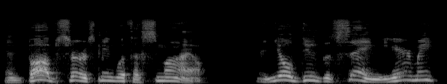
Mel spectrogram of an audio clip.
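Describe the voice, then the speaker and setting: Guy putting on a loud drunk bar regular, raised and huffy, kinda husky. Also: a little high, sing-song, a little slow, pitched above the performer's own voice, heavily acted. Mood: belligerent. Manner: gruff, pushy, shouting.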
